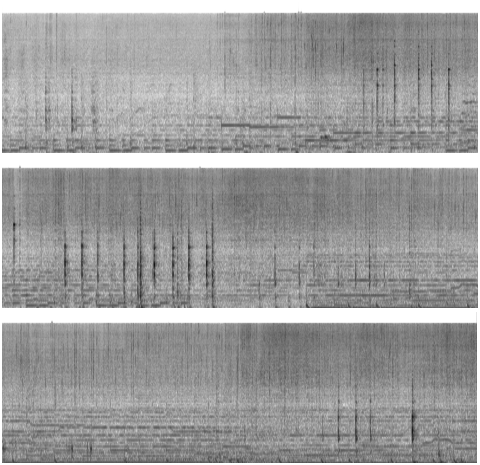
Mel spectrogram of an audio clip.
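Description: Ginger and sliced red onion sizzling in hot oil in a nonstick frying pan. The sizzle grows louder about five seconds in, as the onion goes into the pan. Plastic tongs click and scrape against the pan as the onion is tossed, most often in the first half.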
